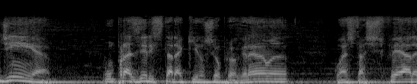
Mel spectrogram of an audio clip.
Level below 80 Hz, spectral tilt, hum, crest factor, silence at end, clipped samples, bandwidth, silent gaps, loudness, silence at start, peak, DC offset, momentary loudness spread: -44 dBFS; -5 dB/octave; none; 10 dB; 0 s; under 0.1%; 10.5 kHz; none; -31 LUFS; 0 s; -20 dBFS; under 0.1%; 9 LU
